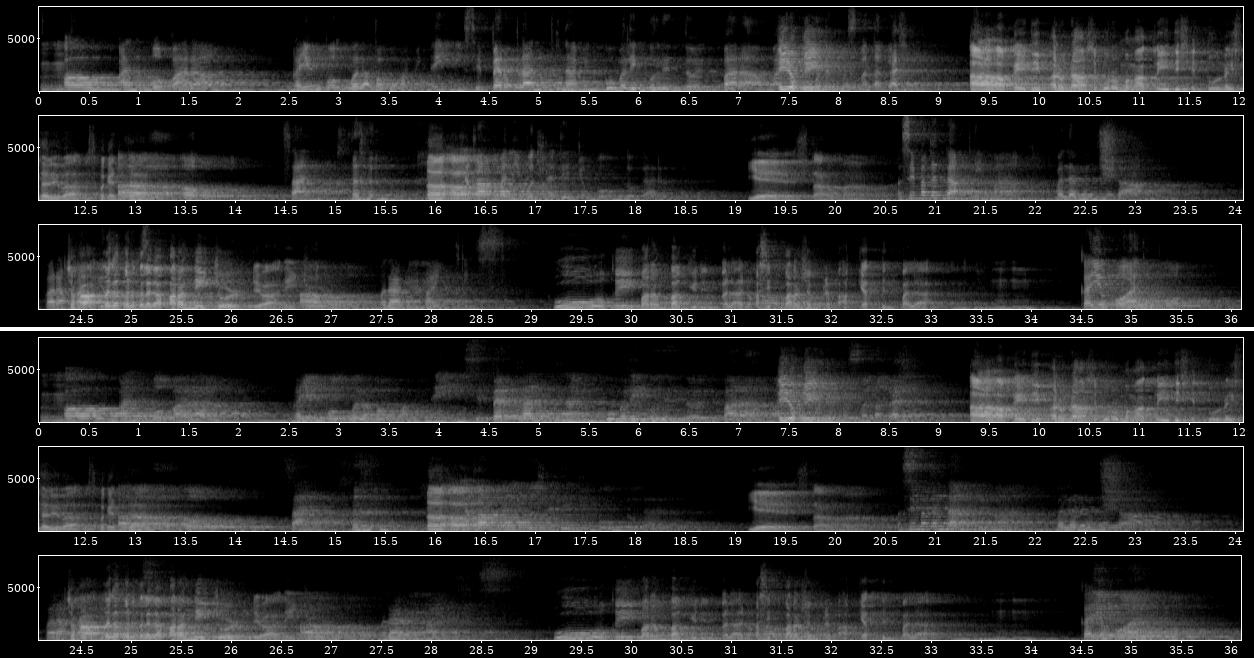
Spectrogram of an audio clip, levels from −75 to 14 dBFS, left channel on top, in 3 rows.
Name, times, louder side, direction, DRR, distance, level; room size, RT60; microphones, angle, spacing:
voice 1, 0.2-8.7 12.8-14.1 14.6-15.5 15.8-15.9 16.3-18.3 19.9-21.9 22.2-23.1 24.1-25.1 26.7-28.6 30.3-30.8 31.3-32.0 33.2-33.9 34.5-35.5, left 2 dB, 80° left, 2 dB, 1.3 m, -30 dB
voice 2, 7.4-8.0 9.3-13.1 15.9-16.8 19.1-20.3 24.4-27.0 27.8-28.0 29.2-33.0 33.6-34.0 34.9-35.3, left 2 dB, 15° left, 5 dB, 0.3 m, -26 dB
10.5 x 7.2 x 6.9 m, 2.6 s
head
